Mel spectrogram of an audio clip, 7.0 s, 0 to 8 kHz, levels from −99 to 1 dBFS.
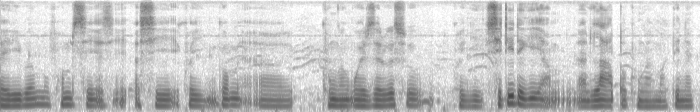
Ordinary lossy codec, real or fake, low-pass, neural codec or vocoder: none; real; none; none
